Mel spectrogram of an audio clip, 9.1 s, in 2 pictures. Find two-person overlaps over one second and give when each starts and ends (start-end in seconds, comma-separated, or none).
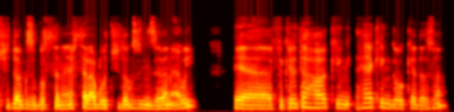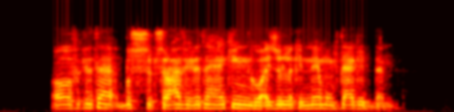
none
